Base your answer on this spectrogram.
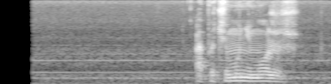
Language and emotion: Russian, neutral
